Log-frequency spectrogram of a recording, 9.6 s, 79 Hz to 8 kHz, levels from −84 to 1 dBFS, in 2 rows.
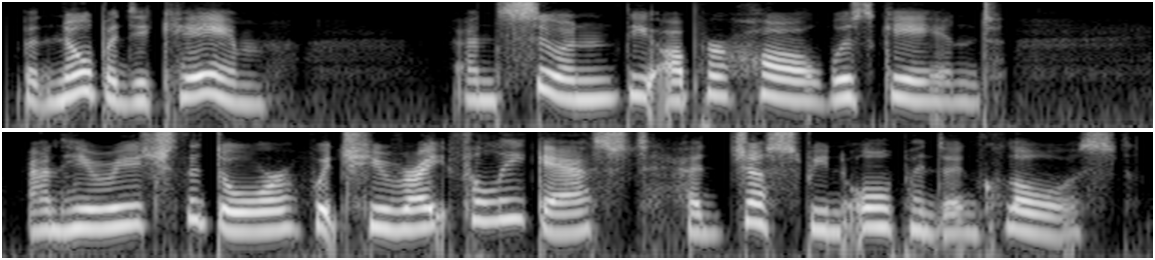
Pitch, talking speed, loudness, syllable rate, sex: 235 Hz, 155 wpm, -16 LUFS, 4.5 syllables/s, female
